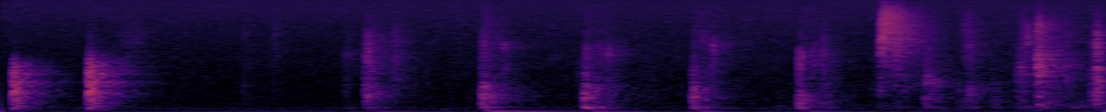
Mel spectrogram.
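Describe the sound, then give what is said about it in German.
Knuckles knock on a door at the top of a back staircase, giving a series of dull, hollow thuds at uneven intervals that sound fairly soft over a low steady background. “stieg die Hintertreppe hinauf und klopfte. Wie verabredet, dreimal.”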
